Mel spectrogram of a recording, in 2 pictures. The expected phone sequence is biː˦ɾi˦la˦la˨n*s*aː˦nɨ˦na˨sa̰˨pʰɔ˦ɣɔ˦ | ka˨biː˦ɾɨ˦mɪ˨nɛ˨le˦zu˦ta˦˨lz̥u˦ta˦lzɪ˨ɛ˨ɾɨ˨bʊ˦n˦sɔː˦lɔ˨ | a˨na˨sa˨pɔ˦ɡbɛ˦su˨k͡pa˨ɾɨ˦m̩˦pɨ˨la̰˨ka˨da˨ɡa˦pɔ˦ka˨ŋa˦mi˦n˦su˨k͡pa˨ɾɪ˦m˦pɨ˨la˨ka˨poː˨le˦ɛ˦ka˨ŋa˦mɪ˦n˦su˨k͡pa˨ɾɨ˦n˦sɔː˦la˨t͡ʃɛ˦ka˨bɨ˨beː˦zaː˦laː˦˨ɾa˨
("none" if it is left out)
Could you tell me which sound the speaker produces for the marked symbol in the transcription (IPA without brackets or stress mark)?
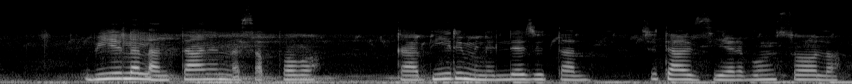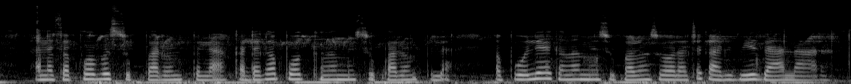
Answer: t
